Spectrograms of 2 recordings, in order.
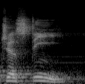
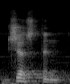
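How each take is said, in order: First: It is said as two words, with weight on teen. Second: It is said as a single two-syllable name. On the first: It means just a teenager. The speaker calls it wrong. "não Justin. Porque teen é teenager" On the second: It is the person's name. The speaker calls it right. "o nome dele é Justin"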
